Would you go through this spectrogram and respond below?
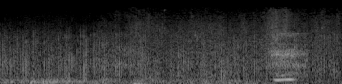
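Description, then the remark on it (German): Steady rain from a nearby thunderstorm directly over a small wood hisses without a break, a dense, even wash of noise that swells slightly just before the end. No voices are heard. “Das ist nur ein nahes Gewitter. Muss direkt über dem Wäldchen sein.”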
